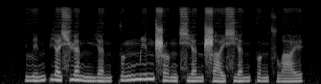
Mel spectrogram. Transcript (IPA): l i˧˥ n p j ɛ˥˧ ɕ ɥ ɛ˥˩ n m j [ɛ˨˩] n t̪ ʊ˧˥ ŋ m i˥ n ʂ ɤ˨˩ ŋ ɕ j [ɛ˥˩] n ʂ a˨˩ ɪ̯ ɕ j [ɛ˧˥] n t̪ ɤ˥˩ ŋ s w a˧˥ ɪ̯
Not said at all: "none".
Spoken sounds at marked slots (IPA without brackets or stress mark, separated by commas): ɛ˨˩, ɛ˧˥, ɛ˧˥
